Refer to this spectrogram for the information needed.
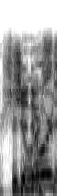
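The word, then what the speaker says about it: Shedeur: How do you pronounce it? Shader? – Shador Sanders.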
